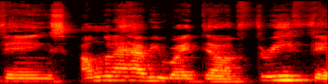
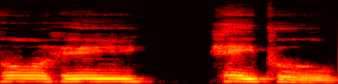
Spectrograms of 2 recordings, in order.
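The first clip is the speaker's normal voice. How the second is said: very slow, mopey, slumped, drawn-out drawl; 4 dB louder than usual. Speaker describing walking slumped over, doing a mopey Eeyore voice. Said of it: "you're walking with the slump over like Eeyore".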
